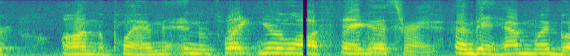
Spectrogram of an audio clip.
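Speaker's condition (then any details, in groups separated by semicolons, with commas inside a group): Cerebral palsy; present from birth, affects movement, cannot use hands; speech noticeably affected, may sound drunk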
